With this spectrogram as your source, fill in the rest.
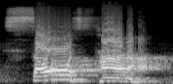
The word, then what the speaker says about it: संस्थानः: यहां पर स के ऊपर अनुस्वार है और स के आगे स्था का स आया हुआ है। यहां पर हम अनुस्वार का अपूर्ण वो ऐसा उच्चारण करते हैं जो बहुत ही हल्का उच्चारण होता है, अर्थात यहां पर हम सम भी नहीं बोलेंगे, सन भी नहीं बोलेंगे, यहां पर हम उच्चारण करेंगे संस्थानः। फिर से देखिए संस्थानः, संस्थानः।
